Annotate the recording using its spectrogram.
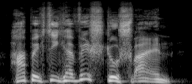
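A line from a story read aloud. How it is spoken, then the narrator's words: Young man shouting. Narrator (German): rief der junge Polizist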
